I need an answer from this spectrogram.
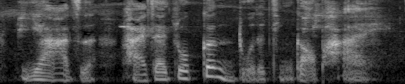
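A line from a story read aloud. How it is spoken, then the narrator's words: Low mutter. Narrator (Chinese): 青蛙低声咕囔道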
